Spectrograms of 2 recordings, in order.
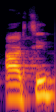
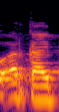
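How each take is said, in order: First: The middle consonant is a ch sound. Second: The middle consonant is a k sound. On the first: The speaker calls it wrong. "तो आर्चिव को" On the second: The speaker calls it right. "आर्काइव पढ़ना चाहिए"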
